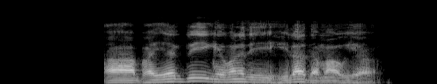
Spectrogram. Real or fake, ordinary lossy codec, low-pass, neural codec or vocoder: real; Opus, 16 kbps; 7.2 kHz; none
